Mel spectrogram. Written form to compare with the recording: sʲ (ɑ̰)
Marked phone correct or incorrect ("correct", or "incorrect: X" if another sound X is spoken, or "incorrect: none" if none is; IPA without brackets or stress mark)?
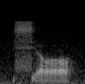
correct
